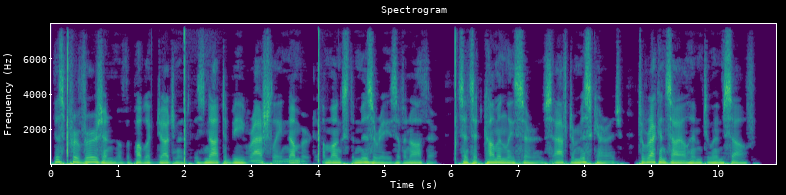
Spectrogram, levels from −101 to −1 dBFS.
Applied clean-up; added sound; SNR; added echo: classical method Wiener filter.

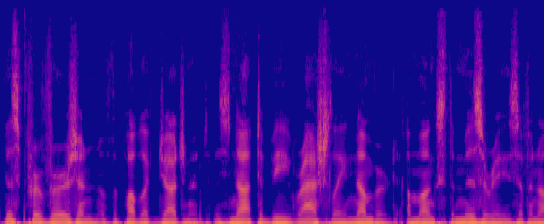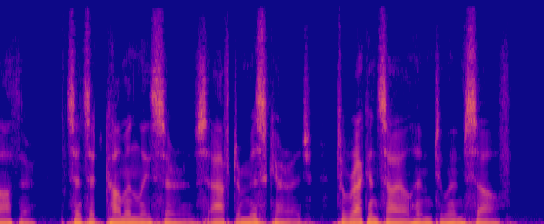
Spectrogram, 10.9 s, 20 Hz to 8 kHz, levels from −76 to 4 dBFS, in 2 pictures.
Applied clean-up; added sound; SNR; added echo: neural separator model SepFormer DNS4.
